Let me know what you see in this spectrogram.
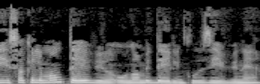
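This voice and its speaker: A woman's fairly high voice with ordinary pitch variation at a moderate pace, music in the background. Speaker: podcast host. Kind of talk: casual chat.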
